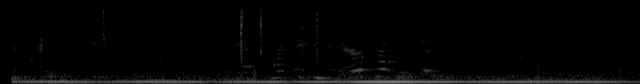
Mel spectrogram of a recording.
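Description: Fingers rustle against a fabric backpack.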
